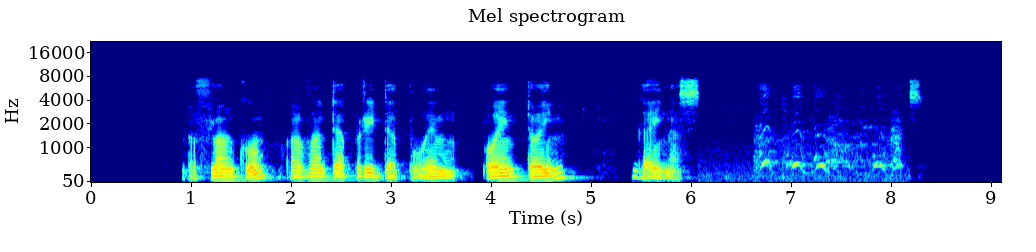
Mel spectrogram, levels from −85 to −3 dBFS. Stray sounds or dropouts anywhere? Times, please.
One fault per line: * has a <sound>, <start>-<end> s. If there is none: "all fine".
* has a bark, 6.6-8.2 s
